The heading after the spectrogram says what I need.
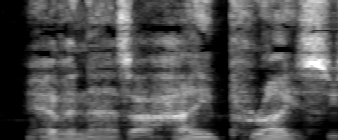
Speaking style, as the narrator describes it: Ugolino said under his breath

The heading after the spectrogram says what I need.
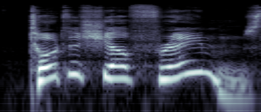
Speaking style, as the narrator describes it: exclaimed

